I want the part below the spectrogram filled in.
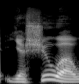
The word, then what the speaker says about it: Yeshu: And if the Galileans didn't pronounce that glottal stop or pronounced it poorly, it would have just been Yeshu.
